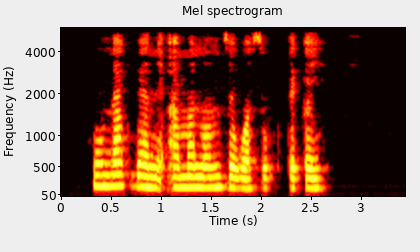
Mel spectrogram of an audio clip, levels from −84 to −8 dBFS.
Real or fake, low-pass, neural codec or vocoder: fake; 5.4 kHz; vocoder, 24 kHz, 100 mel bands, Vocos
